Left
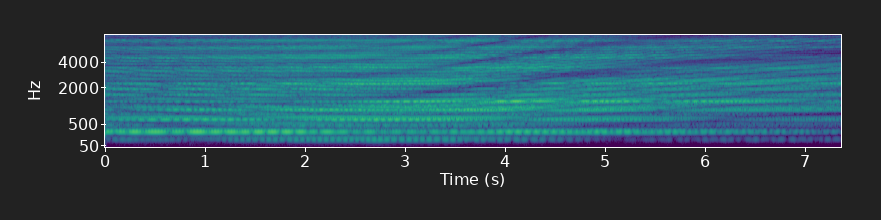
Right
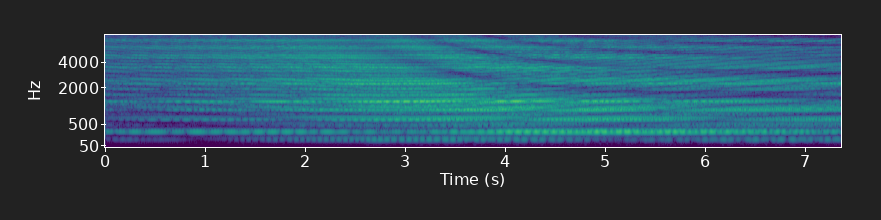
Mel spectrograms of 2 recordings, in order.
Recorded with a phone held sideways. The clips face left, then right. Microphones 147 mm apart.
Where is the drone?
70° left (ahead or behind); by 7.4 s 35° right (ahead or behind).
